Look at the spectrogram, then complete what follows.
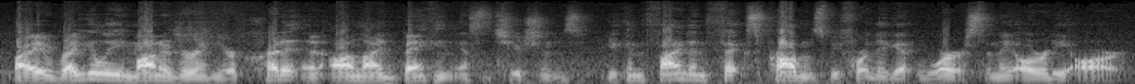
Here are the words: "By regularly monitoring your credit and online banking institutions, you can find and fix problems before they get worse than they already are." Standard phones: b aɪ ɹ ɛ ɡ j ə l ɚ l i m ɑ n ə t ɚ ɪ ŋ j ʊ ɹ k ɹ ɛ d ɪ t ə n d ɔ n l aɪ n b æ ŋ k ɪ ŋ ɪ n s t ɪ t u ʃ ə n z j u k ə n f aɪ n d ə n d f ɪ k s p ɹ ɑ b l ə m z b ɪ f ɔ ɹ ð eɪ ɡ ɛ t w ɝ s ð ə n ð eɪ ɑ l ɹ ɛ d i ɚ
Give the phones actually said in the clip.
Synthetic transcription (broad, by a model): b aɪ ɹ ɛ ɡ j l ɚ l i m ɑ n ə t ɚ ɪ ŋ j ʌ ɹ k ɹ ɛ d ɪ t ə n ɔ n l aɪ n b æ ŋ k ɪ ŋ ɪ n s t ɪ t u ʃ ə n z j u k ə n f aɪ n d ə n f ɪ k s p ɹ ɑ b l ə m z b ɪ f ɔ ɹ ð eɪ ɡ ɛ t w ɝ s ð ə n ð eɪ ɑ l ɹ ɛ d i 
